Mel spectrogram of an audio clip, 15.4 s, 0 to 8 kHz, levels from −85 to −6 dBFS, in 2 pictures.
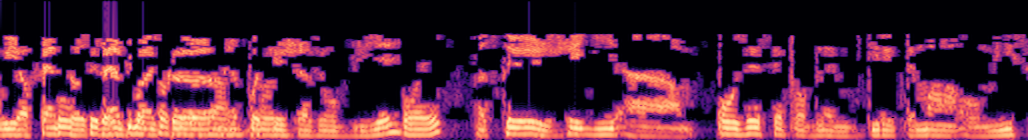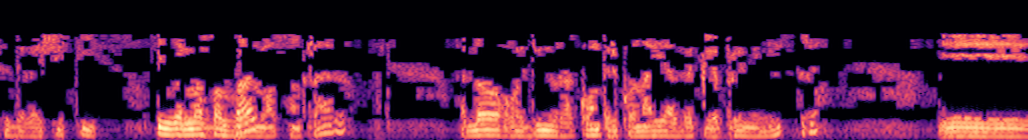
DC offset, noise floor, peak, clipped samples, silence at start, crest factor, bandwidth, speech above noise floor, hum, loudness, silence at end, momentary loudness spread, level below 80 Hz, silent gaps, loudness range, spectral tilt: under 0.1%; -36 dBFS; 0 dBFS; under 0.1%; 0 s; 16 dB; 3.9 kHz; 21 dB; none; -16 LUFS; 0 s; 13 LU; -42 dBFS; none; 6 LU; -8.5 dB/octave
